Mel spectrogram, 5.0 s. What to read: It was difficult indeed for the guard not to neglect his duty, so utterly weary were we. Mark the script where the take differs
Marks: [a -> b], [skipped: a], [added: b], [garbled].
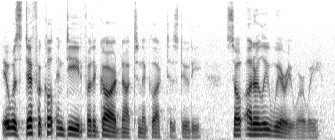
It was difficult indeed for the guard not to neglect his duty, so utterly weary were we.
